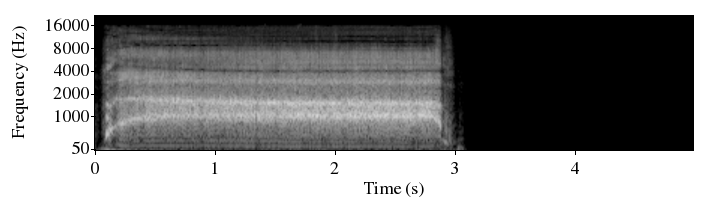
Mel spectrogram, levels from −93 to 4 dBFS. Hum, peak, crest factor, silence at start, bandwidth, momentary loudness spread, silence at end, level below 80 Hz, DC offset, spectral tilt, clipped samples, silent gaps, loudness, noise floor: none; -4 dBFS; 16 dB; 0.1 s; 16 kHz; 5 LU; 2.1 s; -66 dBFS; under 0.1%; 2 dB/octave; under 0.1%; none; -17 LUFS; under -90 dBFS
